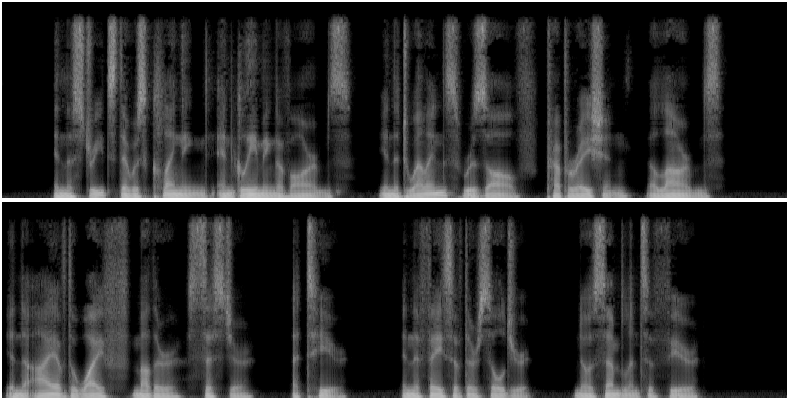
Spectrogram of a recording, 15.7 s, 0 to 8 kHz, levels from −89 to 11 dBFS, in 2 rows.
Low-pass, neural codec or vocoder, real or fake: 7.2 kHz; codec, 24 kHz, 0.9 kbps, WavTokenizer, large speech release; fake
